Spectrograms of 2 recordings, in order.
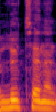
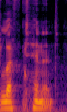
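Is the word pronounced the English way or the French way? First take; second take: French; English. First: The word is said with a French pronunciation. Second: The word is said with an English pronunciation.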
